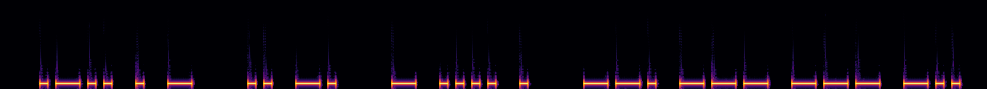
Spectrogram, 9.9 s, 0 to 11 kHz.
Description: Morse code, heard as a keyed tone, about 15 wpm, 700 Hz. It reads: LET IN THE GOOD
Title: Sentences from Top 1000 Words - Review Part 1 - 15wpm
